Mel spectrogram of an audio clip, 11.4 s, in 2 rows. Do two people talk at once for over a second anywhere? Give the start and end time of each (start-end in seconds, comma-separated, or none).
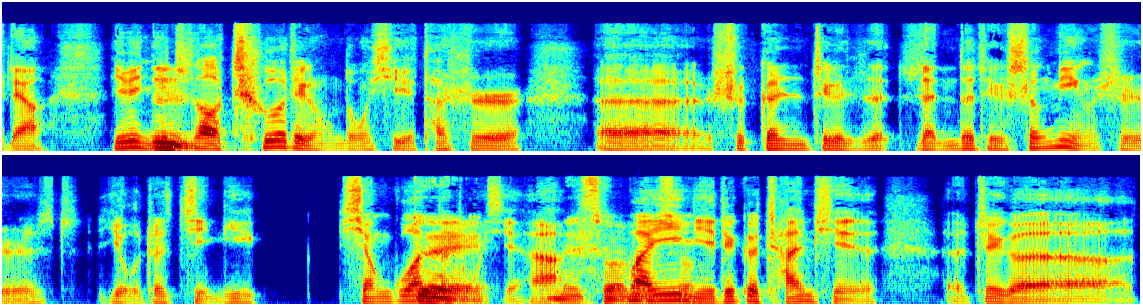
7.7-9.3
